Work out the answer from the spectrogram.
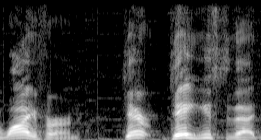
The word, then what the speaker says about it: Wyvern: original Sonic Frontiers video I didn't know how to pronounce it now I know how to pronounce it it's the wyver get get used to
